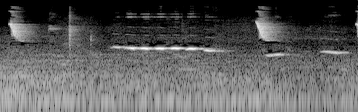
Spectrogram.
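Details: Caged white-rumped shama of the Medan type, singing a loud fighting-style song: a long steady whistle with a pulsing beat, then sharp high bursts and short lower whistled notes, recorded indoors.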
